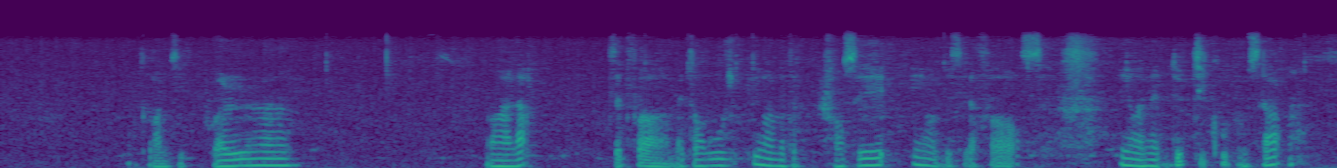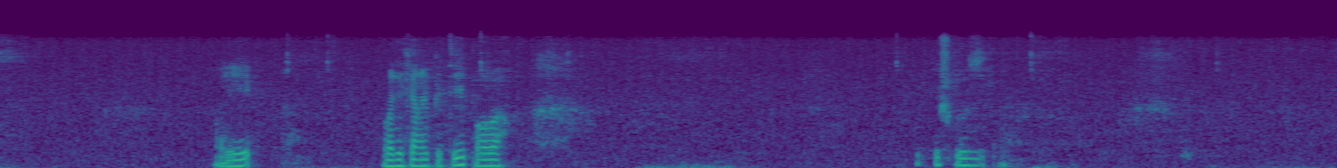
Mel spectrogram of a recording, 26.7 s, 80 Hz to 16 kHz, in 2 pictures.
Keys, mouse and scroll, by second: 1.3-3.1 drag, 6.3-8.9 drag, 9.3-11.0 drag, 11.2-14.6 drag, 16.5-18.2 drag, 19.0-20.6 drag, 22.7-24.5 drag, 25.5-26.7 drag.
